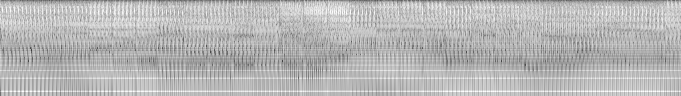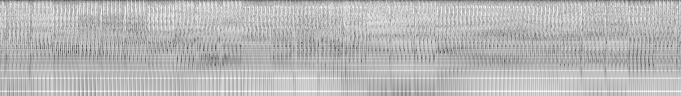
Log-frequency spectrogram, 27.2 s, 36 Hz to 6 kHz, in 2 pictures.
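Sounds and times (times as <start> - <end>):
big Russian radar signal: 0.0 - 27.2.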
